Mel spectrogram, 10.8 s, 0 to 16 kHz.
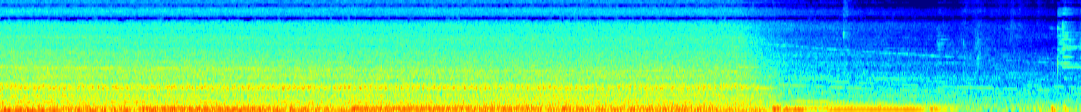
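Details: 2008 Hummer H3, 116,000 miles, with a new Magnaflow cat-back exhaust: a loud, lumpy, uneven rough idle with dull exhaust rumble at start-up that then dies down; a recurring random rough-start misfire with P0300; owner suspects soft valve seats in the head.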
